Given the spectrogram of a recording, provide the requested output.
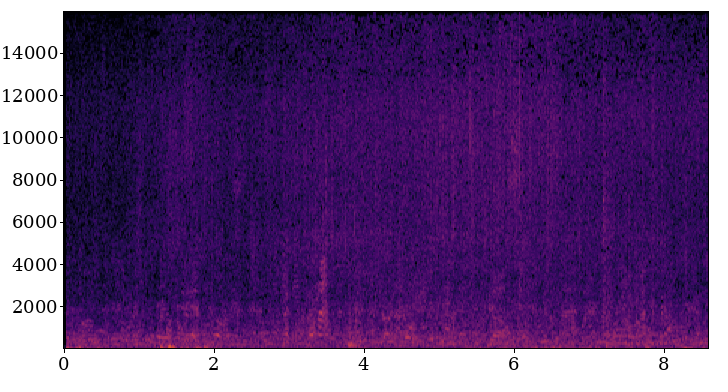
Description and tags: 4 Sizzling meat
Sizzling meat at a food stall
